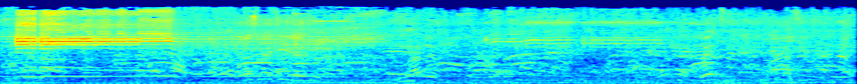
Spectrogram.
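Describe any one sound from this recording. A crowd of men talk and shout outdoors nearby.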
